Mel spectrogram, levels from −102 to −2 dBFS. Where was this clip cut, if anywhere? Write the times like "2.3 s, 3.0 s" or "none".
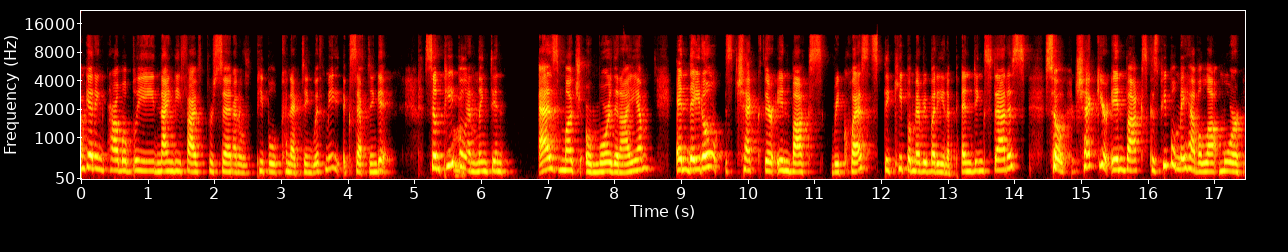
2.3 s, 5.0 s, 11.9 s, 14.9 s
